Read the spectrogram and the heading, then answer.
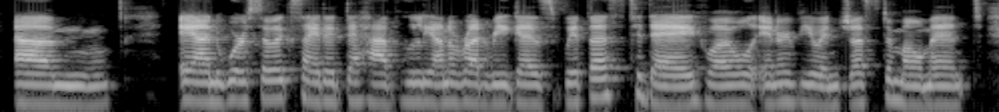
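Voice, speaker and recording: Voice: mid-range voice, sharp tone. An interview host opening a live online session on a video call, upbeat and enthusiastic with the odd um. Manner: enthusiastic, upbeat, occasional ums.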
